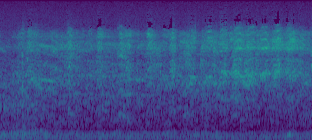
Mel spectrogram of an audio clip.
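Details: Black-headed gulls calling at Monikie: a crowded mix of grating, squawking cries, some brighter and more distinct near the end, with lighter low wind noise underneath.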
